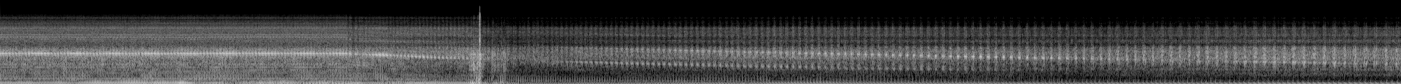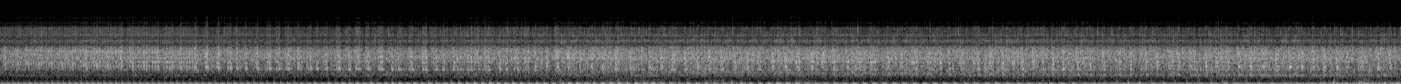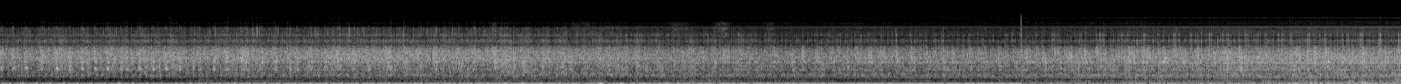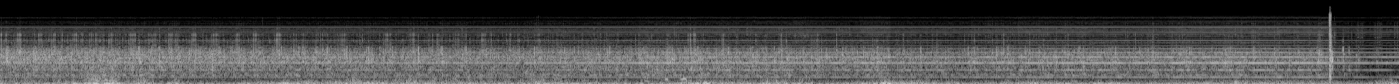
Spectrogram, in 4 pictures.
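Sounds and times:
model helicopter winding down: 0:00.0 - 0:56.0.

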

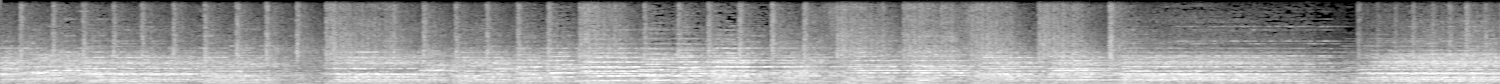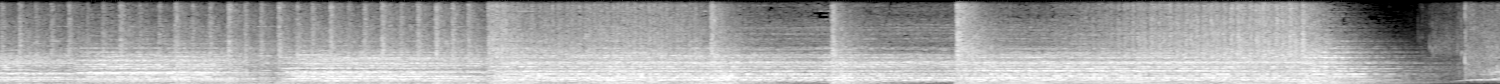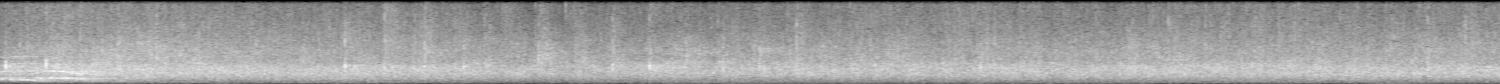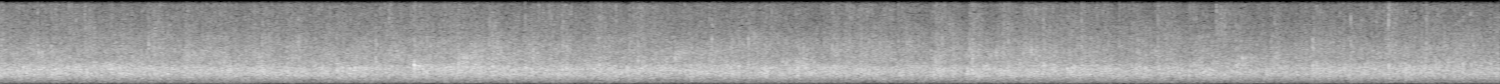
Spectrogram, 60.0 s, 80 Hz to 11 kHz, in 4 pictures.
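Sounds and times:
large audience applauding: 0:29.3 - 1:00.0.

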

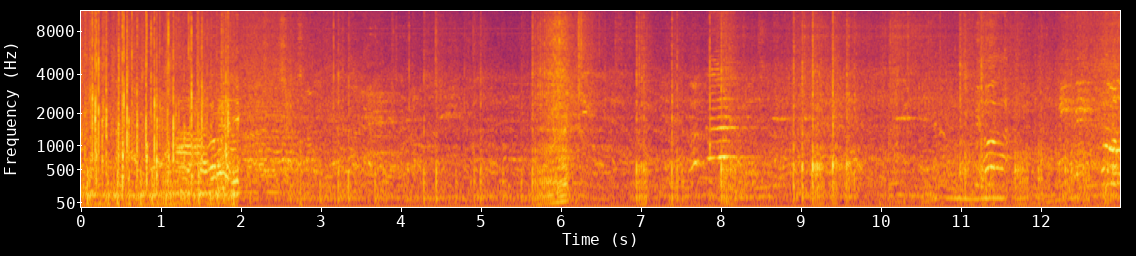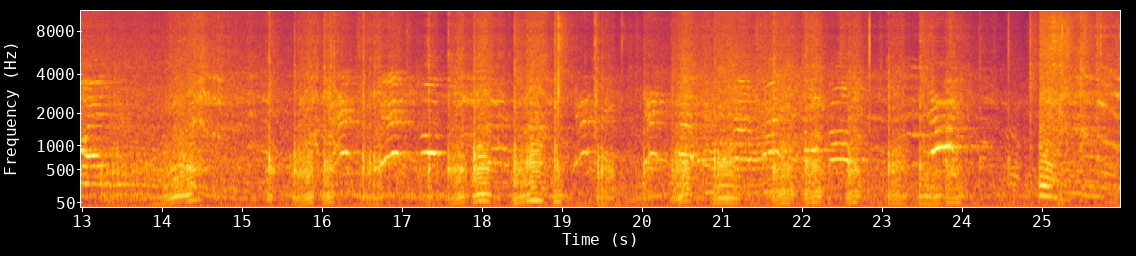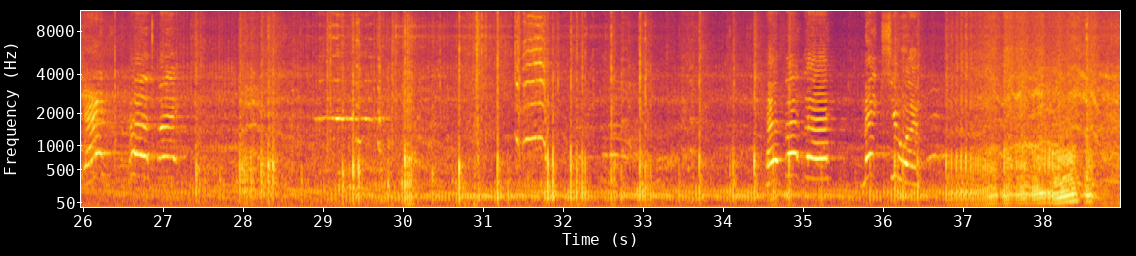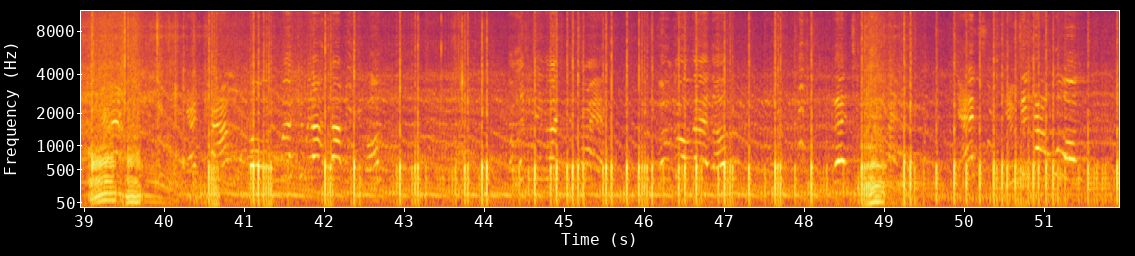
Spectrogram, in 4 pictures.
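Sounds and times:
chatter of voices: 0:00.0 - 0:51.9
motorcycle engine revving: 0:00.0 - 0:51.9.

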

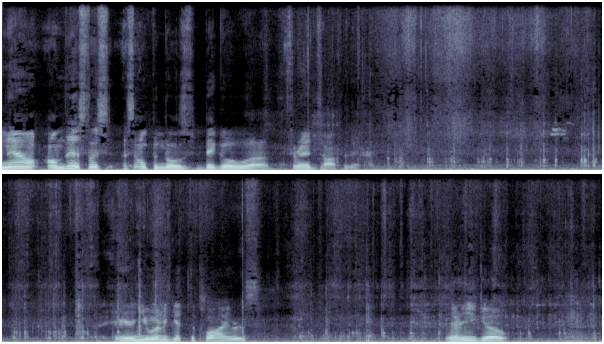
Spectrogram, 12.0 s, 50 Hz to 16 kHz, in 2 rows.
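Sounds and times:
low steady rumble: 0:00.0 - 0:12.0
plastic pipe fitting clicks and scratches: 0:03.5 - 0:12.0.

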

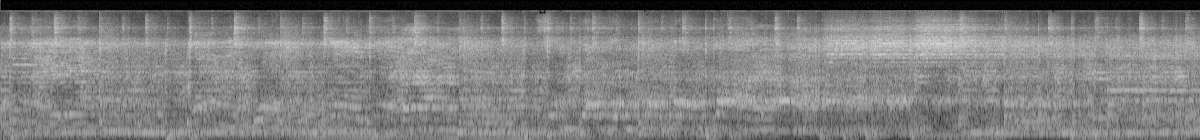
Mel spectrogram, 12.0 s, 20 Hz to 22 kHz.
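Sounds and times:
live dub band playing: 0:00.0 - 0:12.0.

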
